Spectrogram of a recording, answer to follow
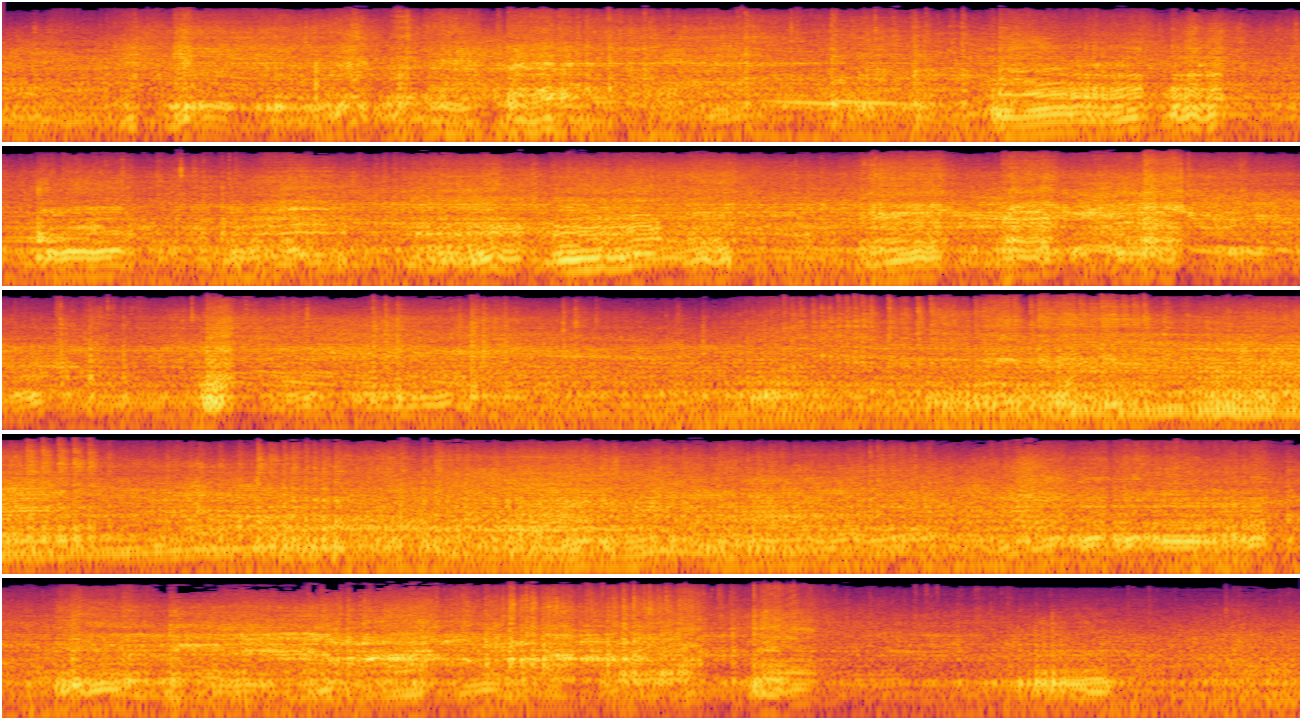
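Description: Dirt bike engine revving up and down as it is ridden along a trail, heard from on the bike, with a steady rush of wind.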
